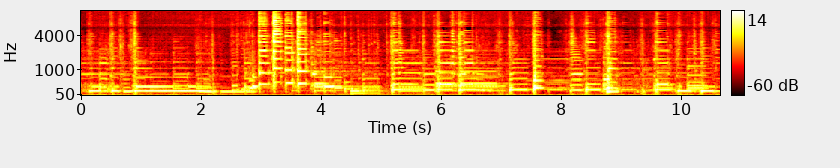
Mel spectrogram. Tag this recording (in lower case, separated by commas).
music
